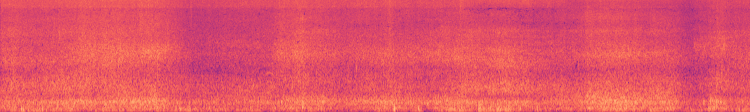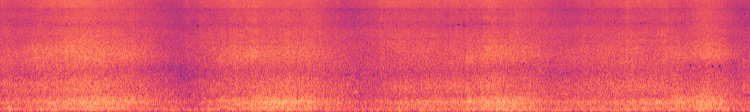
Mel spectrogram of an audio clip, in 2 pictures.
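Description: Small sea waves breaking and washing up a sandy beach, the surf swelling and fading every few seconds, with wind buffeting the microphone.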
